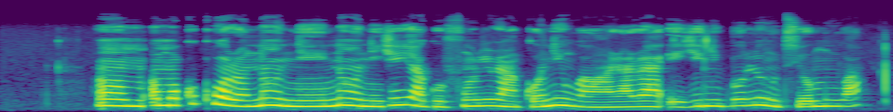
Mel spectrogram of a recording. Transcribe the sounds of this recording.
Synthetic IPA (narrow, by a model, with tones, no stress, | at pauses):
ɔ˨m˨ɔ˧mɔ̃˧ko˦ko˦ɔ˦˨ɾɔ˨nãː˦˨nĩ˧nãː˦˨naĩ˧˨d͡ʒe˦ɾi˦a˦˨ɡo˨fũ˨˦ɾi˦ɾã˧˨kɔ̃˨˦nĩ˦˨wa˨wã˨˦ɾa˧ɾa˧ʔe˨ji˨˦nĩ˦ɡ͡bo˦o˦lo˦ɾũ˨ti˨˦o˦mũ˦wa˦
